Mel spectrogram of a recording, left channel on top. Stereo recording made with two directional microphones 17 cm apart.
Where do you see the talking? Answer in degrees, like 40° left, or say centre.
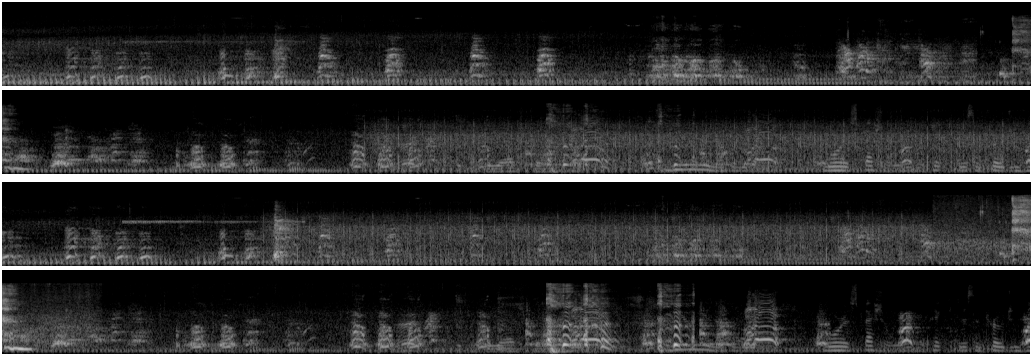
20° left.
